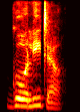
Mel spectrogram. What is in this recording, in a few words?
"gauleiter", Indian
